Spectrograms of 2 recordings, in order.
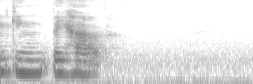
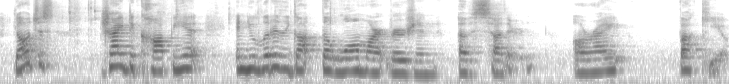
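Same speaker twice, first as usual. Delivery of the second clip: heated rant; 5 dB louder than usual. Real, not acted. Defending South Carolina as Southern.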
